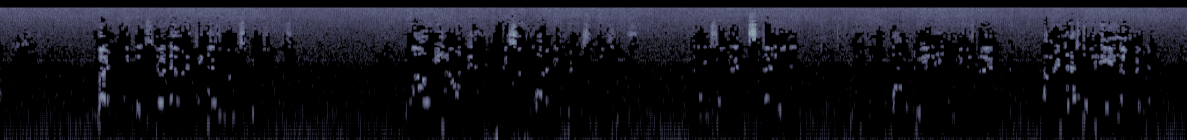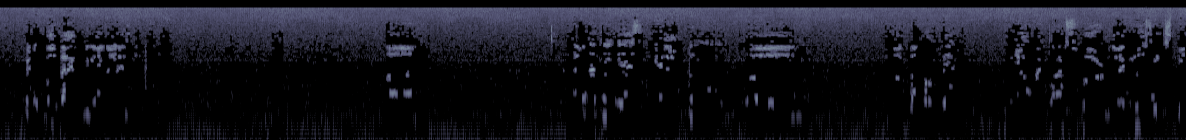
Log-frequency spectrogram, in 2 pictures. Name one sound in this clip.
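A man lectures calmly in a room with a slight echo, heard from across the room.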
